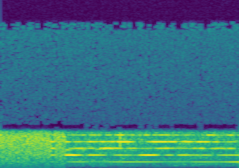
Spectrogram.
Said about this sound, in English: It's just testing. It's just testing to make sure that the alarm's working.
